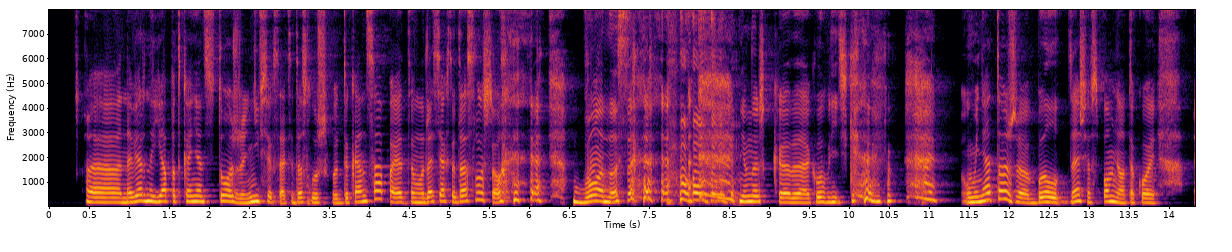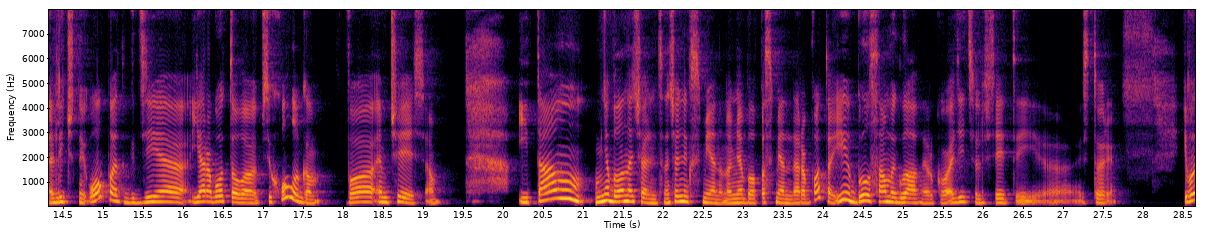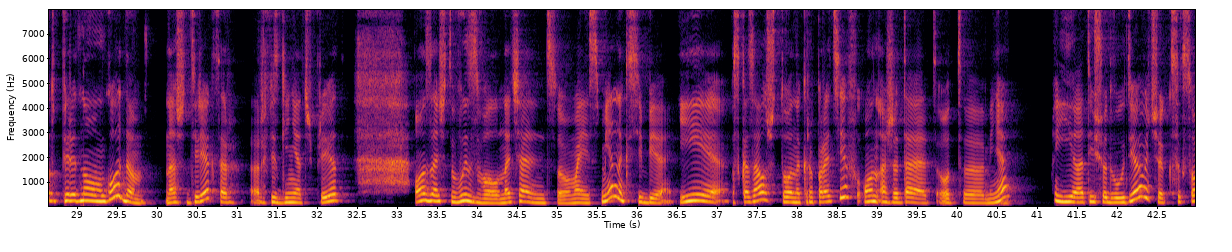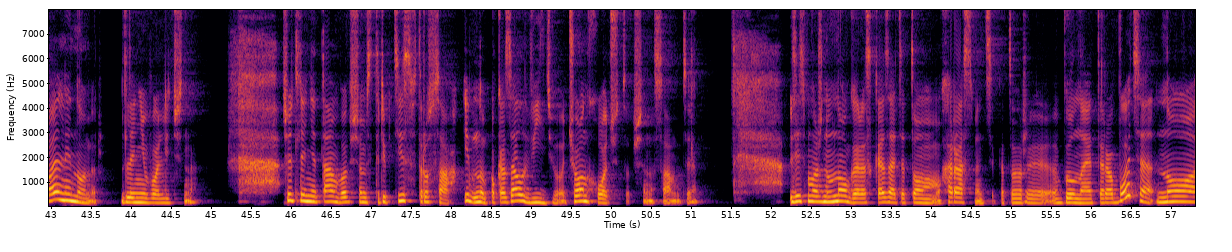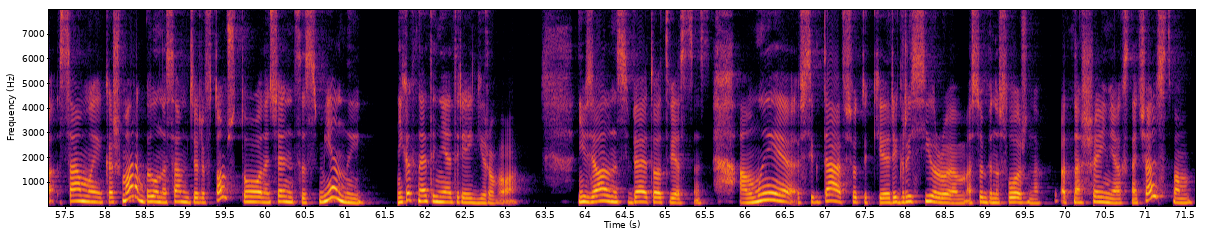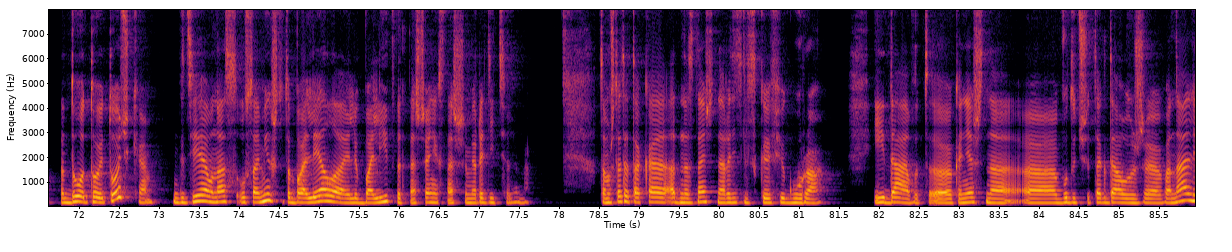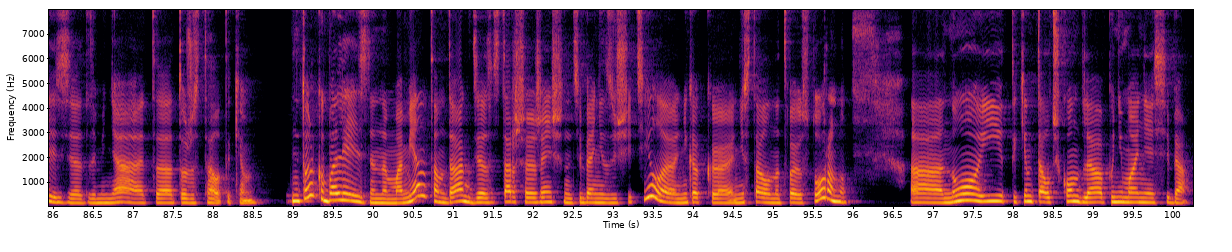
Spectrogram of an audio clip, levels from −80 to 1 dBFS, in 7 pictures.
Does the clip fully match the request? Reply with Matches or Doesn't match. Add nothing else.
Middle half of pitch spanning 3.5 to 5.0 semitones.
Matches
